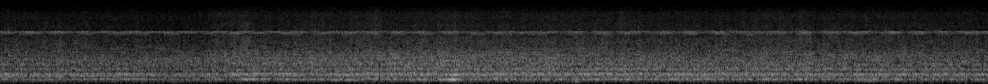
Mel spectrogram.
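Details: Bees buzzing in a continuous, even hum of layered low tones and a high whine, with one brief louder bump midway as a single bee passes close.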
